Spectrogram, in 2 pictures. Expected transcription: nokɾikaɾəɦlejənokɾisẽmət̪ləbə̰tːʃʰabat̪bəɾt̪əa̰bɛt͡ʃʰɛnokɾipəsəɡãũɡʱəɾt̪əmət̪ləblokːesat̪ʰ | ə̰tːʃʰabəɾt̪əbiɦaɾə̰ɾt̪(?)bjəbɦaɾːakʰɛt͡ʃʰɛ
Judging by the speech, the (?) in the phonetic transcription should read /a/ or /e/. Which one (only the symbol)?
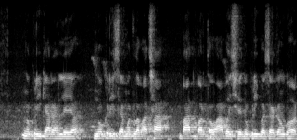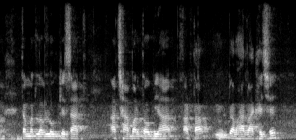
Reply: a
